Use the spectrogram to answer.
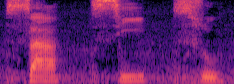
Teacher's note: سین یہ سیٹی والا حرف ہے، تو جب اس کو ادا کریں گے تو سیٹی کی طرح آواز نکالیں گے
